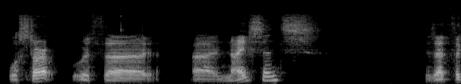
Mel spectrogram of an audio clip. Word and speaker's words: NNAISENSE: So um we'll start with uh uh Nense. Is that the correct pronunciation? Or nence? It's it's pronounced nayense or like you know birth nense and um it's spelled in a different way.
